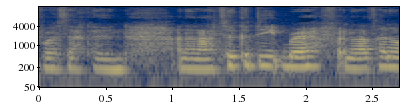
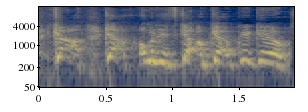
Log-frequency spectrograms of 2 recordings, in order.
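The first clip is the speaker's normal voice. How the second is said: high, loud mock yelling; shouted orders, pitched well up; bouncers screaming; 7 semitones higher, 3 dB louder, faster than usual. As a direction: bark it over and over like angry bouncers. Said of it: "five bouncers screaming at me".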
